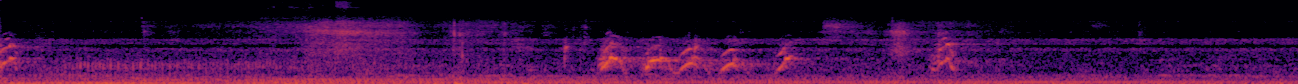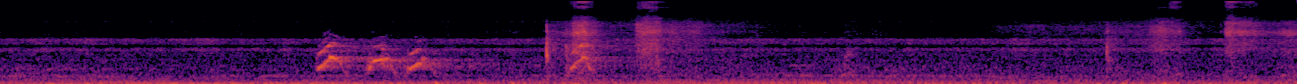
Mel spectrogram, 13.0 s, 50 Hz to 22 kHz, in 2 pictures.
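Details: Dog barking on 2/6/2024 at 6:02 pm: short bursts of quick, clipped barks around three and eight seconds, with isolated sharp knocks between, all over a loud, constant low rumble.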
